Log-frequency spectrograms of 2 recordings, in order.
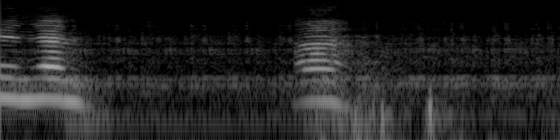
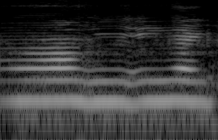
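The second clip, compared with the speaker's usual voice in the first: ordinary talk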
